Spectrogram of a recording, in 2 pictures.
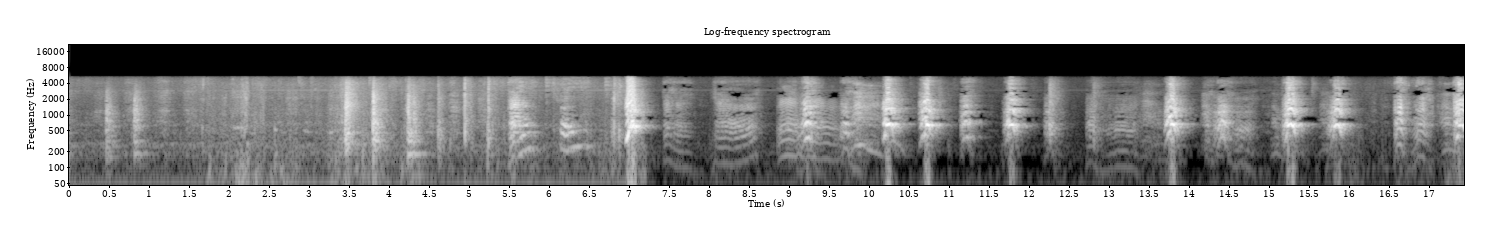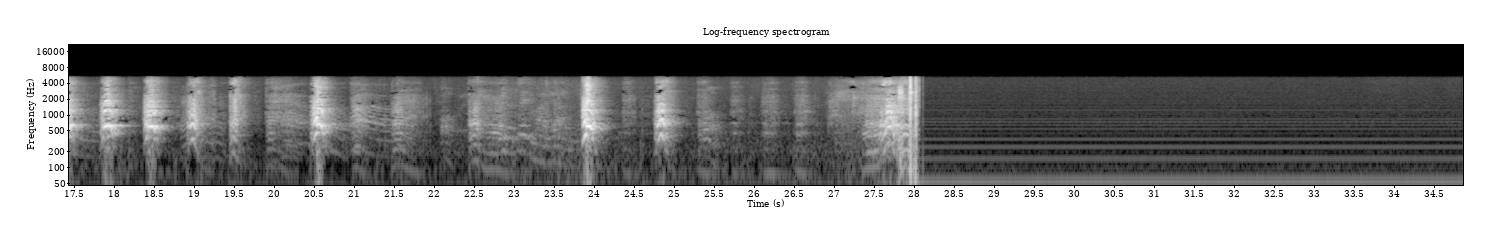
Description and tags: My dog still waiting ...
barks, dogs, whining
